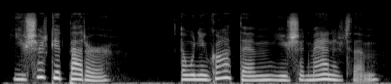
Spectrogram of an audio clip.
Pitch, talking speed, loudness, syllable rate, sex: 225 Hz, 200 wpm, -18 LUFS, 5.6 syllables/s, female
